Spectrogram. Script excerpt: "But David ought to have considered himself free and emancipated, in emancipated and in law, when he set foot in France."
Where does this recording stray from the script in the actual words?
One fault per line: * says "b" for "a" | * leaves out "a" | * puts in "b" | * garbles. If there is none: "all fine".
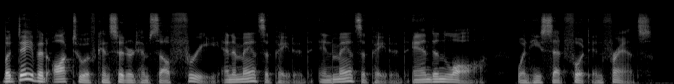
all fine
